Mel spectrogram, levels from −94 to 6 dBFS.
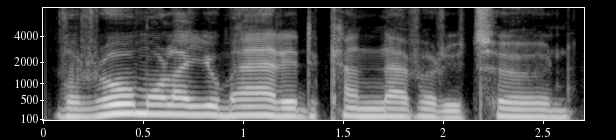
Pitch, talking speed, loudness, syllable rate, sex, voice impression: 160 Hz, 155 wpm, -16 LUFS, 4.6 syllables/s, male, masculine, adult-like, powerful, slightly soft, muffled, slightly halting, slightly refreshing, calm, friendly, slightly wild, lively, slightly kind, slightly modest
